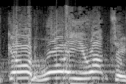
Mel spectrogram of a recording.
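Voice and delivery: high, loud mock appeal to God; humorous exasperation. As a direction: playfully call God out. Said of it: "Sometimes humorously we ask that question".

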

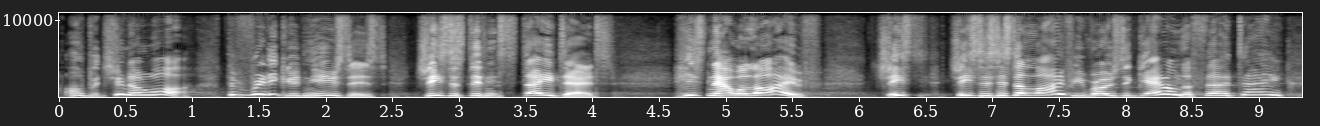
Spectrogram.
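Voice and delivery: excited reassurance. Retold or imitated. Grandma voiced reassuring girl.

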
